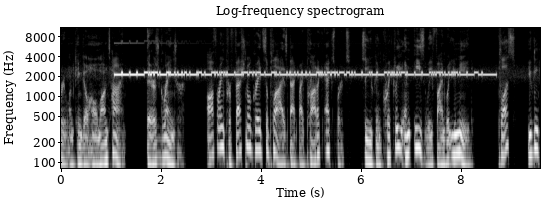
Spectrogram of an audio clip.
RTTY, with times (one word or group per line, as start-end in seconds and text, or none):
2.1-2.9 G2Z
3.2-3.8 DE
3.9-5.4 OH1RA
5.6-6.3 TNX
6.6-7.5 FER
7.7-8.4 QSO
